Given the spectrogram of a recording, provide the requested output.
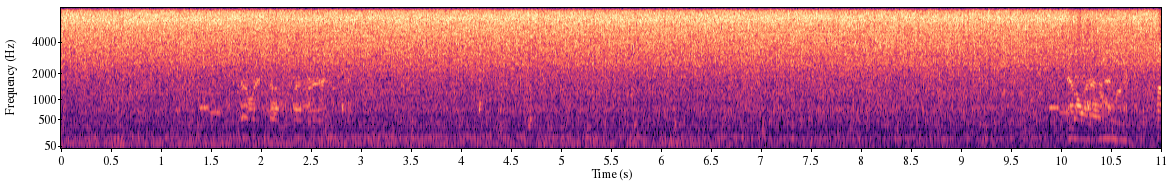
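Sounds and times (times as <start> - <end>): rain on car windshield: 0.0 - 11.0.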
